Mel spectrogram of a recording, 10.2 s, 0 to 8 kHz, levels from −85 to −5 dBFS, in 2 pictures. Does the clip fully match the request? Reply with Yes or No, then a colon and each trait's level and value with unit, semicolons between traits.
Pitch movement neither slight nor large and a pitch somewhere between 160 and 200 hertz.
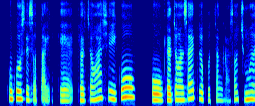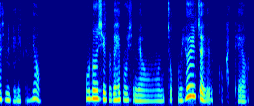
Yes: average, 4.6 semitones; medium, 185 Hz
